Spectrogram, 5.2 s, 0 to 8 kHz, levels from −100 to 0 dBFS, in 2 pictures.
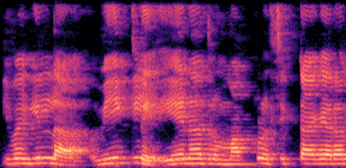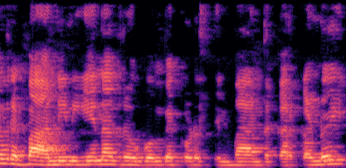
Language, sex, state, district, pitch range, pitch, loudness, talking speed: Kannada, male, Karnataka, Bellary, 170-225 Hz, 195 Hz, -16 LUFS, 195 wpm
